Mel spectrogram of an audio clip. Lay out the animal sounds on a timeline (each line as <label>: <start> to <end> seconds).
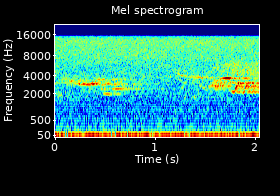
Wood Thrush (Hylocichla mustelina): 0.1 to 2.0 seconds
Black-throated Blue Warbler (Setophaga caerulescens): 1.0 to 2.0 seconds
